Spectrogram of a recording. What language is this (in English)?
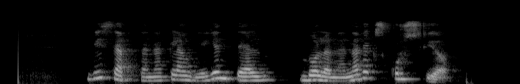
Catalan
